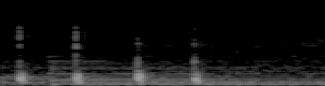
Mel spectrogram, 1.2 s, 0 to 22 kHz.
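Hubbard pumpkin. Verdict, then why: Ripe. Four quick knocks are made on a green hubbard pumpkin before it is harvested, each a short, dull, hollow-sounding tap centred around 400 Hz that dies away almost at once. The hollow sound, along with a nail test and its colour, marks the pumpkin as ripe and ready to cut.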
